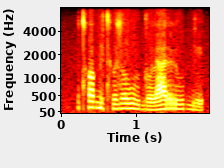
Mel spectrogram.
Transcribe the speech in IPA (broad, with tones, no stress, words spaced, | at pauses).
tʰɔ˦ ɡ͡bɪ˨tʰʊ˦zoː˦ wuː˨ɡoː˨laː˦ ruː˦ ɡ͡bɪ˨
